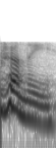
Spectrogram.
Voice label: "zheny", Tula; Lexems zhena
